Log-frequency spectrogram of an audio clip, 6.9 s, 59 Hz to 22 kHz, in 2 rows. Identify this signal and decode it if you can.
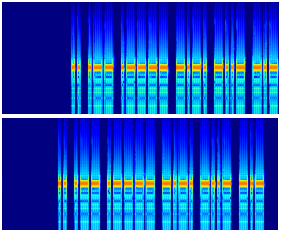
Morse code, heard as a keyed tone, about 34 wpm, 700 Hz. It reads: IW1CXK IW1CXK
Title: DXCC-100 Call Signs - 6 Characters - Repeated 2x - 35wpm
